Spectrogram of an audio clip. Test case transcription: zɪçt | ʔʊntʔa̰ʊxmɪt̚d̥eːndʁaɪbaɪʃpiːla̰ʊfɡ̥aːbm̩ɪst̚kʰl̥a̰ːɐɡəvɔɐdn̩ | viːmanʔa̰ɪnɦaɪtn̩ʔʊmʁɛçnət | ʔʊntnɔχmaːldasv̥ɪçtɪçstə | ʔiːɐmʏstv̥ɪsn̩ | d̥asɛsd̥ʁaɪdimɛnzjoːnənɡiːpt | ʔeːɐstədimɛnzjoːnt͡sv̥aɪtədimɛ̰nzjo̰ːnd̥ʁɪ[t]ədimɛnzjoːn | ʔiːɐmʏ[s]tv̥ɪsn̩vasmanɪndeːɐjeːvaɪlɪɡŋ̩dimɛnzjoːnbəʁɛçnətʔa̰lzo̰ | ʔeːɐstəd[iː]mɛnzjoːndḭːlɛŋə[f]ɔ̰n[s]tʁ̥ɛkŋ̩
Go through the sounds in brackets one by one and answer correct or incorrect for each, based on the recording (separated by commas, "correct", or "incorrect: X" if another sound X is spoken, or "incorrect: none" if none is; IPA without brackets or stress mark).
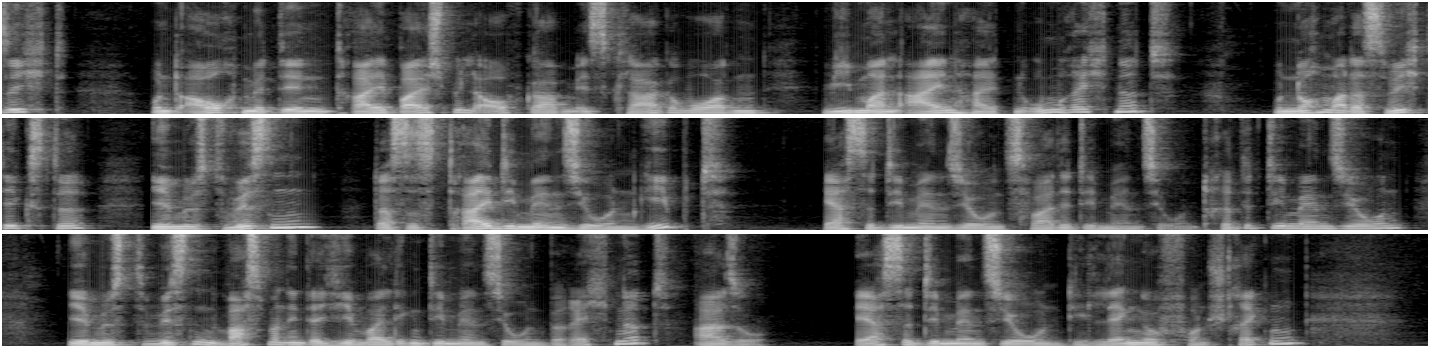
correct, correct, incorrect: i, correct, incorrect: ʃ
